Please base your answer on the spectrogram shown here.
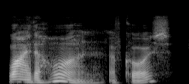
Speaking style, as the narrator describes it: she said calmly

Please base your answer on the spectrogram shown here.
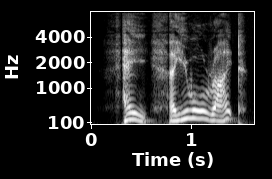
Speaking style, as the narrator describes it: said Rincewind urgently

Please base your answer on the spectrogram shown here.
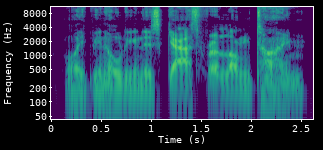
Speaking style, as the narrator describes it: replied the dwarf through clenched teeth

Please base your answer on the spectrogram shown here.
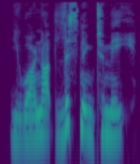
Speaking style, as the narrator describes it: she said harshly

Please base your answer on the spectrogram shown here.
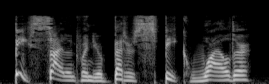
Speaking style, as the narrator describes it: Galena snapped

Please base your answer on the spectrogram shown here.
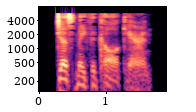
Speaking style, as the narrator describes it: he sighs

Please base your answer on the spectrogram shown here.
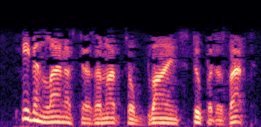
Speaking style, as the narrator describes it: Sir Mark Piper snapped

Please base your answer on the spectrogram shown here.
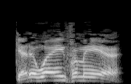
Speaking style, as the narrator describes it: he shouted at the diggers

